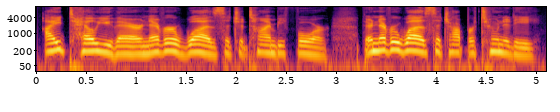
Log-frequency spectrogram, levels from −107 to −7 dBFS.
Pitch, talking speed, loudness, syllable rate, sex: 170 Hz, 175 wpm, -18 LUFS, 5.5 syllables/s, female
